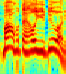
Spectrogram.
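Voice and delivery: high-pitched exasperated reproach; yelling, not screaming. Retold or imitated. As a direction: imitate scolding mom without a full scream. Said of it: "like, yelling at my mom".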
